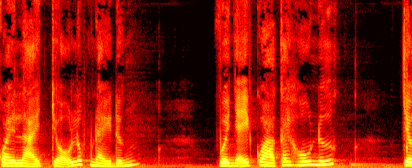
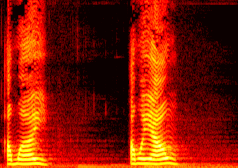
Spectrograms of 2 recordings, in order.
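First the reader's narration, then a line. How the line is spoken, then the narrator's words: Shouted. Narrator (Vietnamese): Tôi hét lên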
